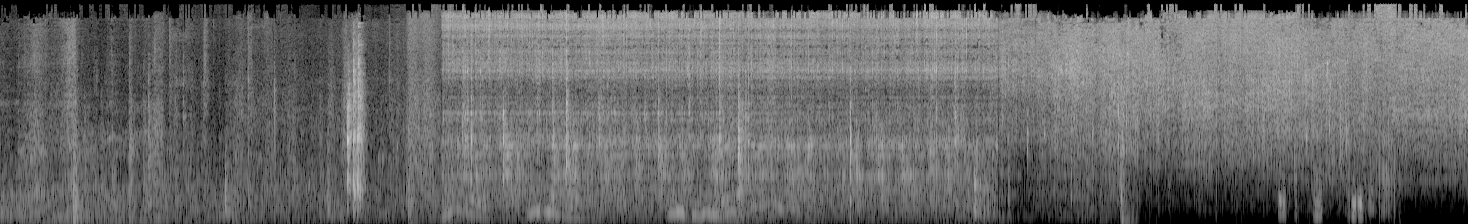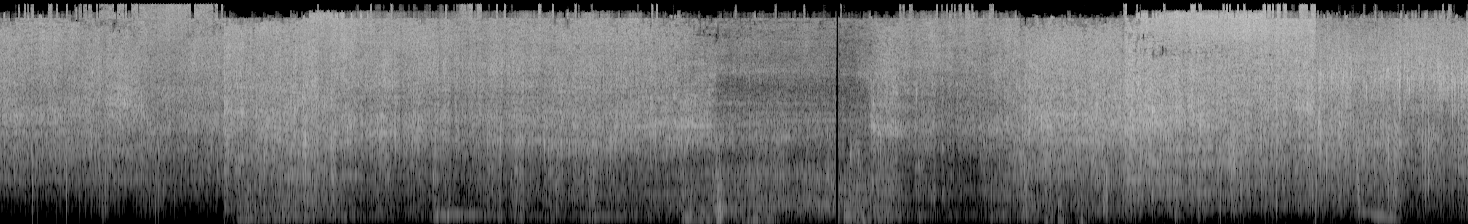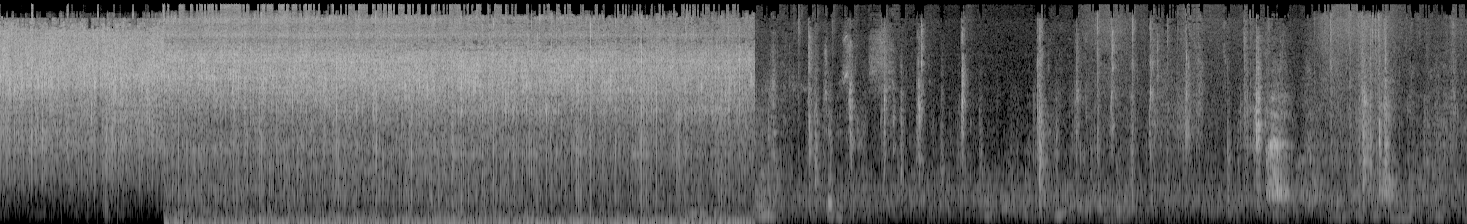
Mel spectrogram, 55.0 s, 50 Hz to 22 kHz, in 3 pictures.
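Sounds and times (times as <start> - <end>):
meat sizzling in a pan: 5.5 - 46.2.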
